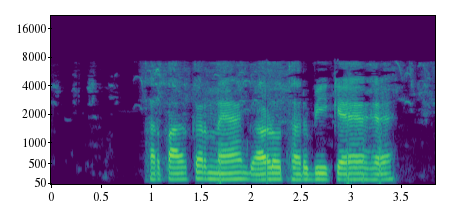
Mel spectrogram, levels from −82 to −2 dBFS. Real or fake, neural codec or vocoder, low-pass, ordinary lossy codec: real; none; 7.2 kHz; AAC, 32 kbps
